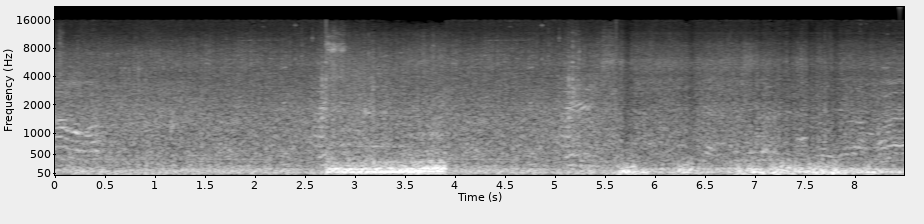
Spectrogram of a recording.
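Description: Outdoor street ambience: a steady rumble of traffic and wind on the microphone, with faint voices. A louder low rumble rises for about a second near the middle.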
